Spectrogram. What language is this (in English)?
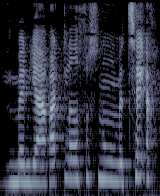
Danish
